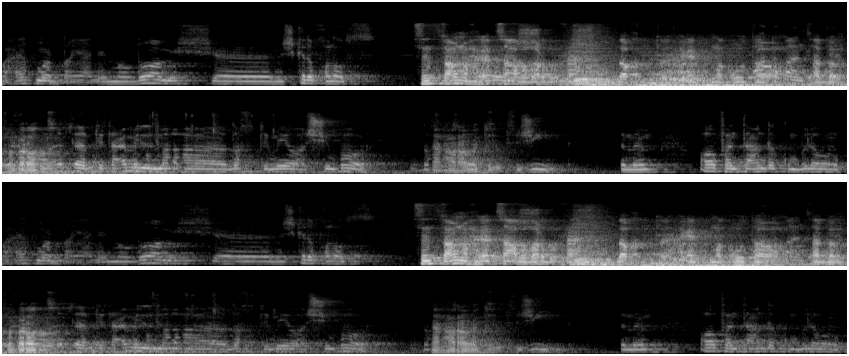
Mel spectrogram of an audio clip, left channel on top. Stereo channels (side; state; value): both; normal; correlation 0.69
